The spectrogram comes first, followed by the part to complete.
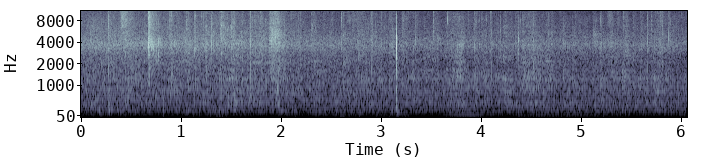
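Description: Steady rain falling, with footsteps on wet concrete in the first couple of seconds and one sharp click about three seconds in.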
